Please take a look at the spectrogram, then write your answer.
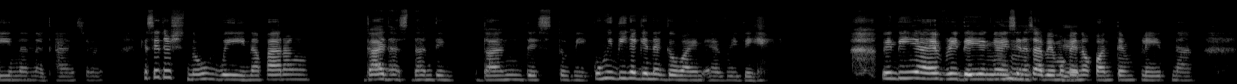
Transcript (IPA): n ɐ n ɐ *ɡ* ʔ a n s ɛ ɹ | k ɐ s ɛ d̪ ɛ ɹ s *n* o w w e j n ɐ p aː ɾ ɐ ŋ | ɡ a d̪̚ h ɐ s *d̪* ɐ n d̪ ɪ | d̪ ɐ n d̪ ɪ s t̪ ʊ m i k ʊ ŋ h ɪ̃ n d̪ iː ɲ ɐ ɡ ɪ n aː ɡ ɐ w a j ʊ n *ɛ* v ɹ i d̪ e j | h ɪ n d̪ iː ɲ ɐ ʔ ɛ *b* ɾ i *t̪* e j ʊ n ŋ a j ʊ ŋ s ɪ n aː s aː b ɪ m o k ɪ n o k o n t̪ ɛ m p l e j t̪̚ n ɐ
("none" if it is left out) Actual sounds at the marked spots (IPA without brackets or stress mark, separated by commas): ɡ, n, d̪, ɛ, v, d̪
